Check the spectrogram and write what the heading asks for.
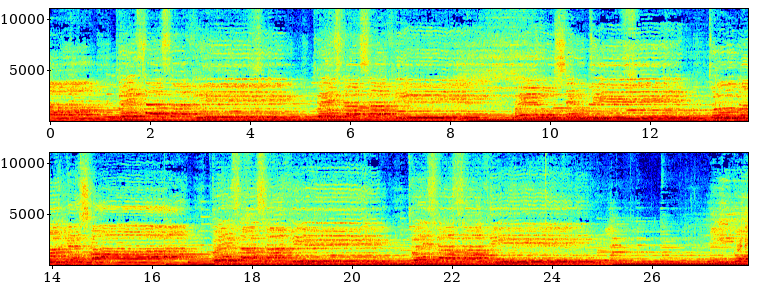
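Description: Spanish-language worship song sung by a man and a woman, with instrumental accompaniment under a deep sustained bass that moves to a new note about every four seconds.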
